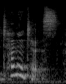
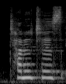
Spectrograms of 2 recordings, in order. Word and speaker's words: tinnitus: So first, it's important to understand that there's two pronunciations, tinnitus and tinnitus, and both pronunciations are absolutely correct, okay?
